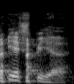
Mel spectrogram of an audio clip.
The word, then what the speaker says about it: Ishbia: adjust you can't win I said his name wrong again didn't I yep yeah it's ishia oh you meant McAfee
